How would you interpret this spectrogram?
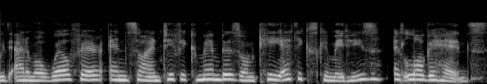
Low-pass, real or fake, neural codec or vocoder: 7.2 kHz; fake; codec, 44.1 kHz, 7.8 kbps, DAC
